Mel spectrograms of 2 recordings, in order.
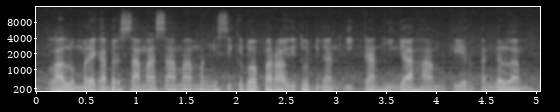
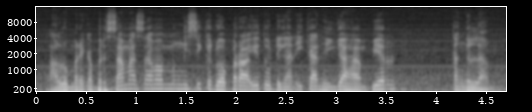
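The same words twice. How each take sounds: No difference in how they are said.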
